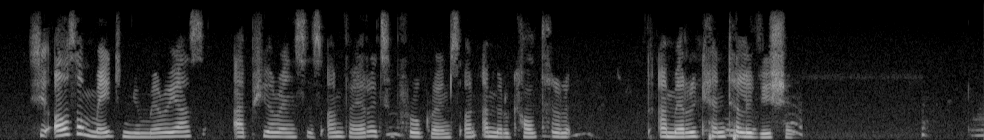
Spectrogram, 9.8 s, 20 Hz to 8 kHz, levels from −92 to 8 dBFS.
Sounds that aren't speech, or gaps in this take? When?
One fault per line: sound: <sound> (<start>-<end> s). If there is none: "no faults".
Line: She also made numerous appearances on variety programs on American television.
no faults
